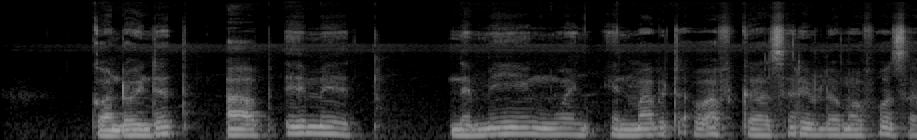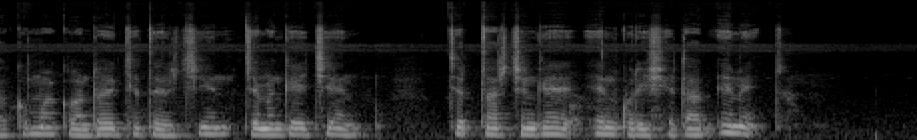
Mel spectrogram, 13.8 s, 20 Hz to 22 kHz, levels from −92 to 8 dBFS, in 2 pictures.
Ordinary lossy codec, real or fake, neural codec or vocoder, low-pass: none; real; none; none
